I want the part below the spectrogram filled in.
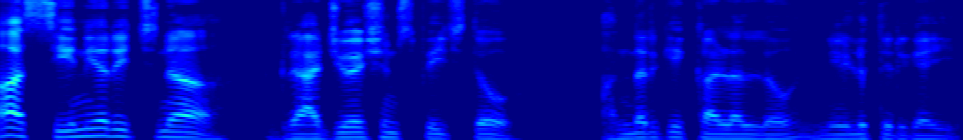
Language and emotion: Telugu, sad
